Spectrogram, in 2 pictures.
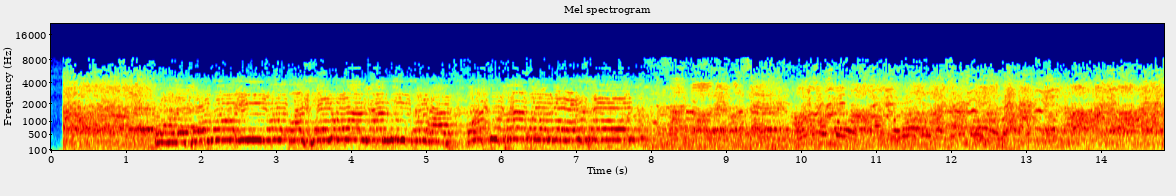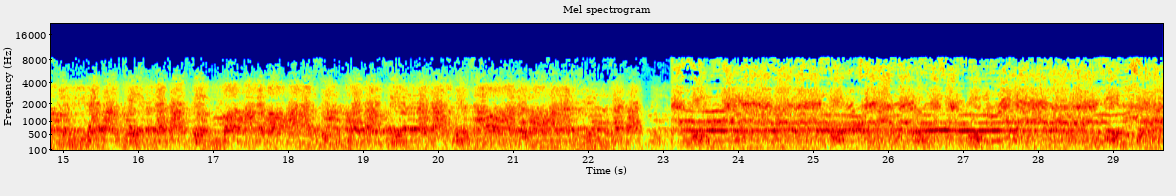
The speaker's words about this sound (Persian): در دانشگاه بهشتی تهران گروهی از دانشجویان این دانشگاه به مراسمی که از سوی بسیج این دانشگاه برای کشته شدگان هواپیمای مسافری برگزار شده بود اعتراض کردند. به بخشی از صدای شعارها گوش کنیم.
